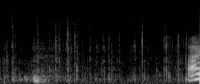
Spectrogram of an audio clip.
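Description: Clear plastic bag around a lollipop crinkling faintly as it is handled: a scatter of small, irregular crackles. Talking resumes near the end.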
